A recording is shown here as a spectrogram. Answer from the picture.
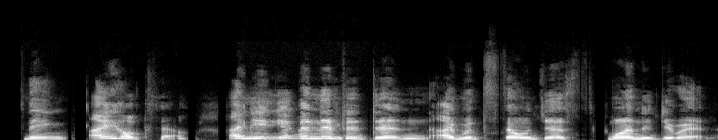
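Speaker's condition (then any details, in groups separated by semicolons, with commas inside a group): Cerebral palsy; speech therapy as child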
